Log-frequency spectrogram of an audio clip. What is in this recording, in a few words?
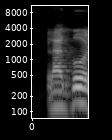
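"lagun", Malay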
